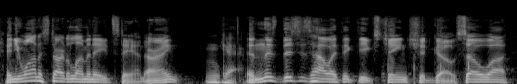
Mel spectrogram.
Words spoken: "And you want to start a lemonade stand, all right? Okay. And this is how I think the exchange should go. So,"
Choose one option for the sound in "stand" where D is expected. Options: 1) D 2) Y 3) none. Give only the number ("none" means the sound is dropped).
1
